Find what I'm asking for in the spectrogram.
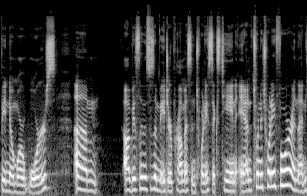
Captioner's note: none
